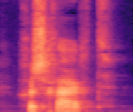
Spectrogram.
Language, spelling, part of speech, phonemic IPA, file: Dutch, geschaard, verb, /ɣəˈsxart/, Nl-geschaard.ogg
- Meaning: past participle of scharen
